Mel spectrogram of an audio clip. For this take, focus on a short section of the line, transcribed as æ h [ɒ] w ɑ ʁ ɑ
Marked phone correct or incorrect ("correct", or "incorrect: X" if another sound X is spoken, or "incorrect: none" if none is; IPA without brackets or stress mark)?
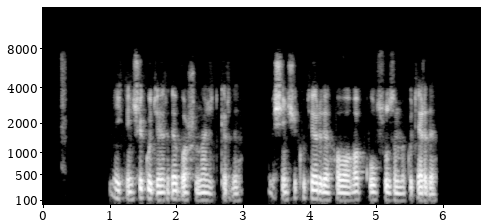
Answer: correct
